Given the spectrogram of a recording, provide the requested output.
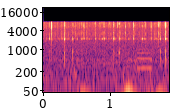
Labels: {"label": "ambient", "recorder": "HydroMoth"}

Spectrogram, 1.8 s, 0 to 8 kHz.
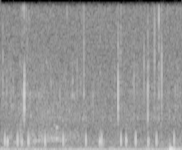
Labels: {"label": "biophony, knock croak", "recorder": "SoundTrap 300"}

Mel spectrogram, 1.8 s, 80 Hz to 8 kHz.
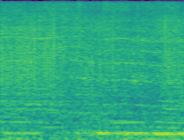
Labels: {"label": "anthrophony, boat engine", "recorder": "SoundTrap 500"}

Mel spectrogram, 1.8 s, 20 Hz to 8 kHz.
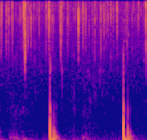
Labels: {"label": "biophony, double pulse", "recorder": "SoundTrap 300"}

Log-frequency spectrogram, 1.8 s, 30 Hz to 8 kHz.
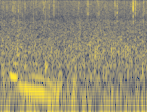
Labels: {"label": "biophony", "recorder": "SoundTrap 300"}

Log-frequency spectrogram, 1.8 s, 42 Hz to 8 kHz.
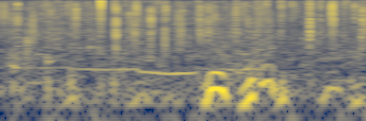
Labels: {"label": "biophony, cascading saw", "recorder": "SoundTrap 600 or HydroMoth"}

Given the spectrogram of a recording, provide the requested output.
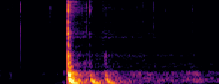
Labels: {"label": "anthrophony, bomb", "recorder": "HydroMoth"}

